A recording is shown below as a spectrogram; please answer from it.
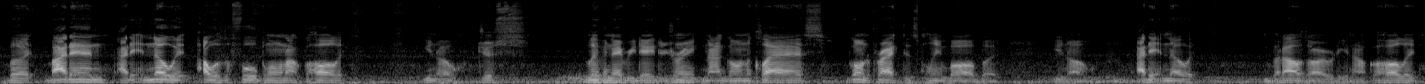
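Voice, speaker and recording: A man in his late thirties giving a reflective personal talk to camera, loose and halting, with many fillers and pauses. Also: low-pitched, flat delivery, noisy background. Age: 30s. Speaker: vlogger.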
